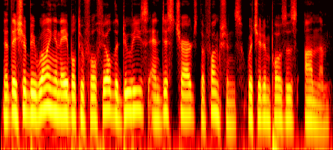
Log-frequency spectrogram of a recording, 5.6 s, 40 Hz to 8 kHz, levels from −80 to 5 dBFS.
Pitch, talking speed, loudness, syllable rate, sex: 135 Hz, 215 wpm, -17 LUFS, 5.5 syllables/s, male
